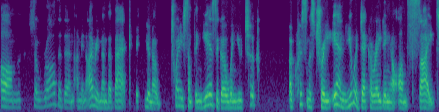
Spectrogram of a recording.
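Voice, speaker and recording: A woman talks at a moderate pace in a medium pitch with ordinary variation, her tone dark and mellow. The sound is dry and close with no echo, and her loudness swings widely. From England. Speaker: holiday decor business owner. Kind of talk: interview.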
